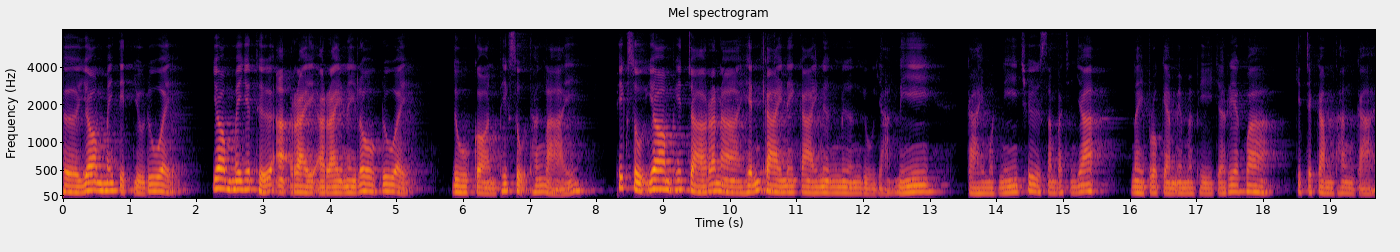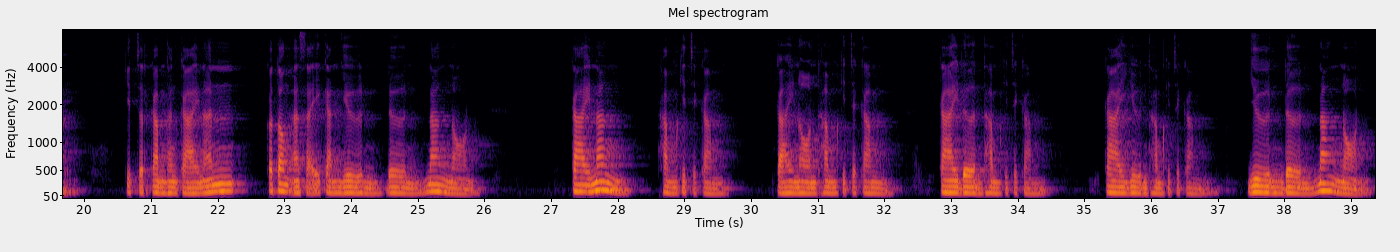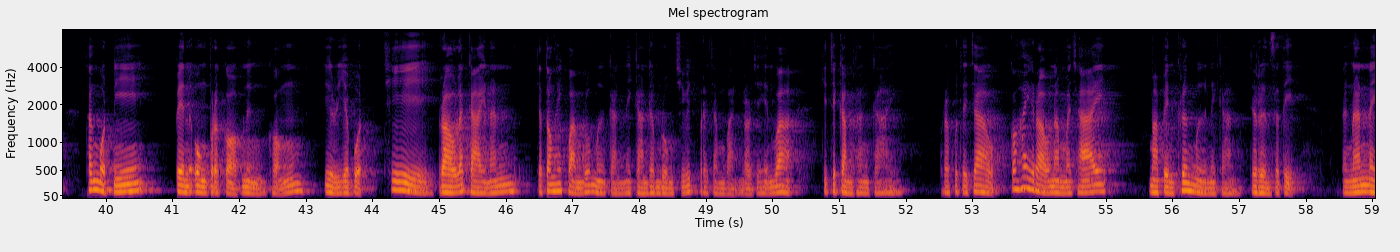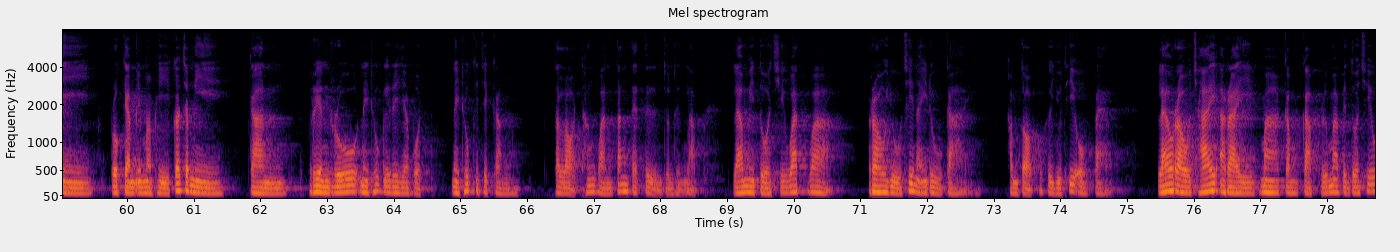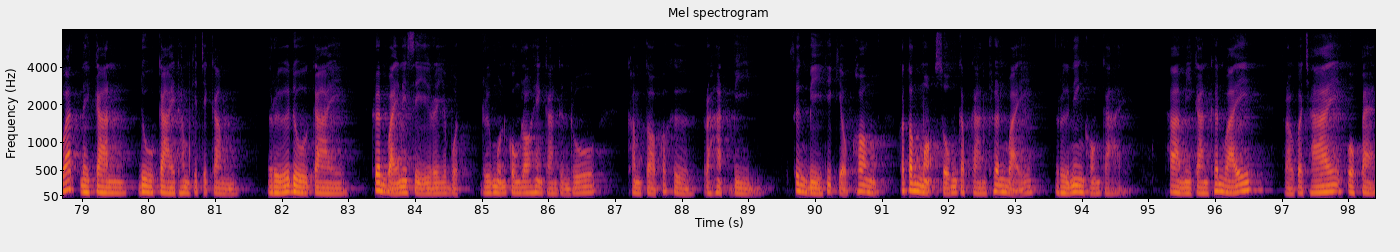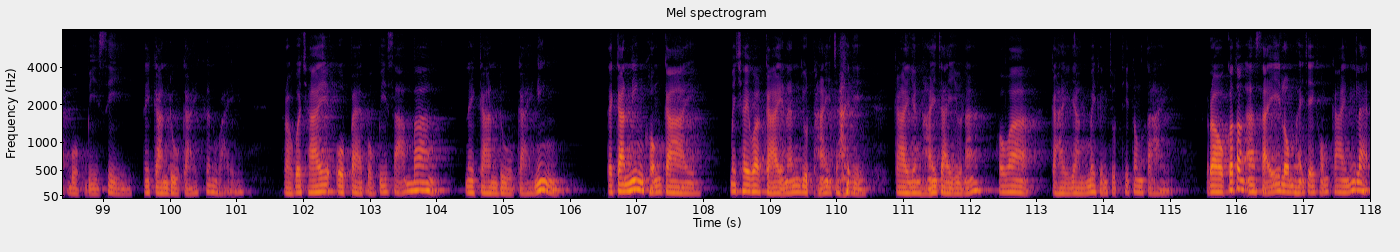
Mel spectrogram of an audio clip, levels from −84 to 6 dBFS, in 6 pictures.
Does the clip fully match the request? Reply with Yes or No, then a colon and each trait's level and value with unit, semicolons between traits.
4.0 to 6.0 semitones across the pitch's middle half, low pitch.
Yes: average, 4.4 semitones; low, 105 Hz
